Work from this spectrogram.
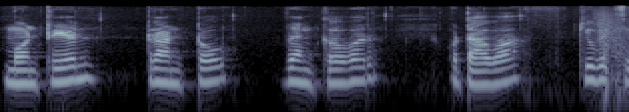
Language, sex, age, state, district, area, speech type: Punjabi, male, 30-45, Punjab, Tarn Taran, urban, spontaneous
